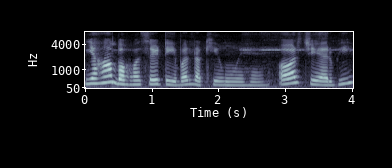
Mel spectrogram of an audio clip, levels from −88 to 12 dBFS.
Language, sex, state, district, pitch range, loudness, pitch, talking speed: Hindi, male, Chhattisgarh, Raipur, 190-245 Hz, -18 LUFS, 215 Hz, 150 wpm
